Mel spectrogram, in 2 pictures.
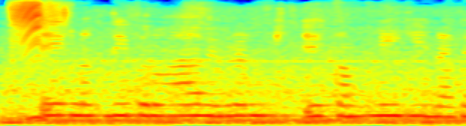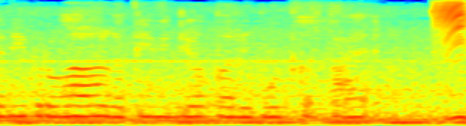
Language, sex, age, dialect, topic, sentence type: Hindi, female, 18-24, Marwari Dhudhari, banking, statement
